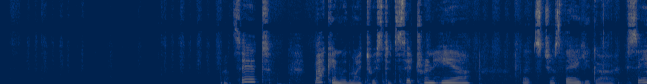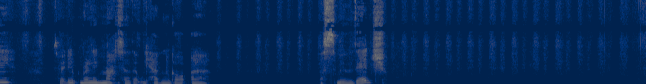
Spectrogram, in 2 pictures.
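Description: A foam applicator dabs softly on paper.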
